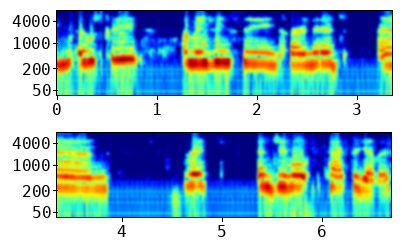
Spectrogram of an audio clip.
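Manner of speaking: helium-sounding voice. Commentator asked his thoughts on a tag-team match, answering in a helium-sounding voice. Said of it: "you sound like you've been inhaling helium".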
